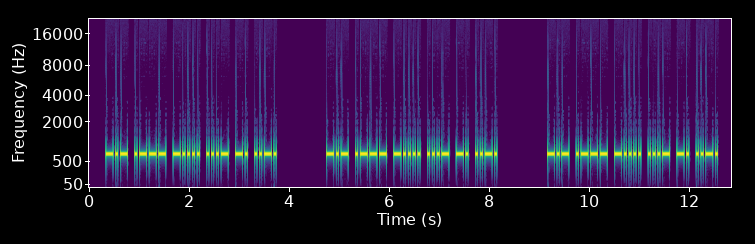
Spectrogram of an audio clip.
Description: Morse code, heard as a keyed tone, about 25 wpm, 700 Hz. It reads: KJ6VNF KJ6VNF KJ6VNF
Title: USA Call Signs - 6 Characters - Repeated 3x - 25wpm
